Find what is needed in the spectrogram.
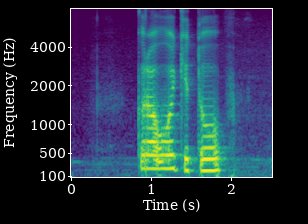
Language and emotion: Russian, sad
